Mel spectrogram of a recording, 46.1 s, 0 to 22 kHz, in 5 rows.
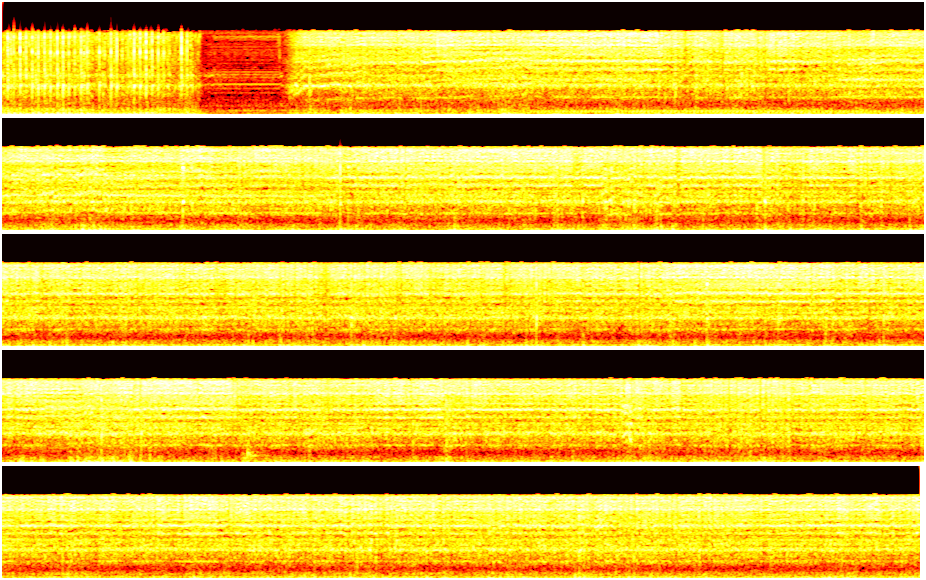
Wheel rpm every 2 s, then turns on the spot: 40, 80, 160, 160, 160, 160, 160, 170, 170, 160, 160, 160, 160, 160, 160, 160, 160, 160, 160, 160, 160, 160, 160.
0-2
